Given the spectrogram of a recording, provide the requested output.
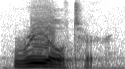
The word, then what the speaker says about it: realtor: on is realtor again be careful not to let an extra vowel creep in after real just realtor the next word we'll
